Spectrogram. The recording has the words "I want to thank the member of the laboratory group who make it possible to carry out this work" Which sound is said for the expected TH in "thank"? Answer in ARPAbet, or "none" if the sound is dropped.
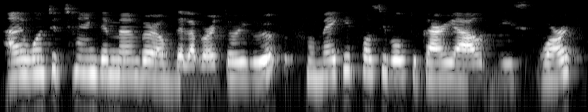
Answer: T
